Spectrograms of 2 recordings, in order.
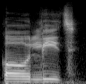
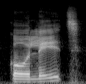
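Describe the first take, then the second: First: कॉलेज said kolij, the second vowel a short ee. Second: कॉलेज said koledge, with a clear e; the wrong कॉलेज, ending on ej. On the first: Teacher showing the class कॉलेज with ee, not e. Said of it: "ए नहीं बल्कि ई है". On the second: Teacher showing the class the wrong कॉलेज with e. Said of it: "नहीं कॉलेज". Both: Shown as a demonstration.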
